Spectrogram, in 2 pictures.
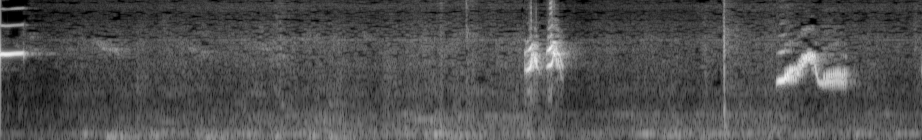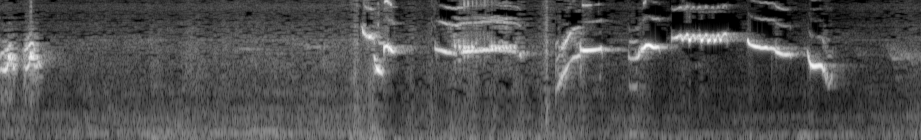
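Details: Tame female oriental magpie-robin, singing freely and used to prompt other magpie-robins to sing; mostly quiet at first with scattered short notes, then a burst of clear whistled and slurred phrases toward the end.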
